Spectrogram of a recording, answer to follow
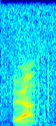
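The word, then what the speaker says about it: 仁: Although when we Romanize this word in English, we spell it J-E-N, it's pronounced Yuan. Sort of like rolling an R, or rather saying R but not rolling it.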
